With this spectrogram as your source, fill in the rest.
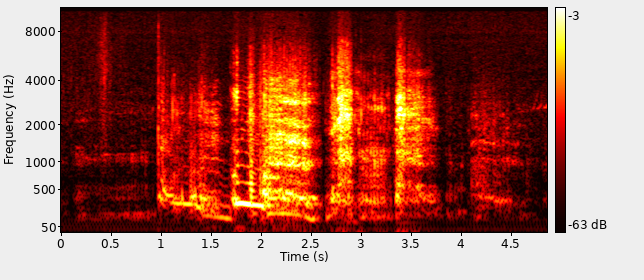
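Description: A black panther snarls and growls.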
